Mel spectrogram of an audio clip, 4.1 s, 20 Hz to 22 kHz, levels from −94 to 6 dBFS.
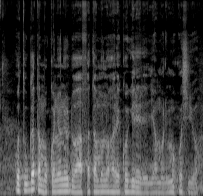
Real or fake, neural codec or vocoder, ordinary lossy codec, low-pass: fake; vocoder, 44.1 kHz, 128 mel bands every 512 samples, BigVGAN v2; none; none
